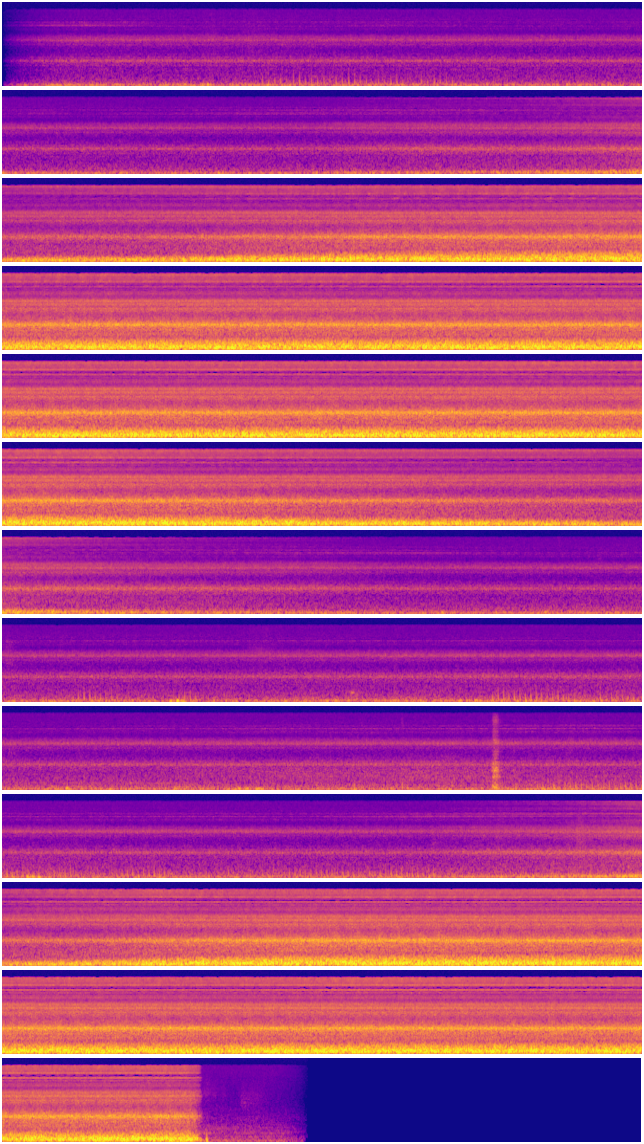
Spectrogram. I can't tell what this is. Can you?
Gas stove flame recorded at different intensities.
